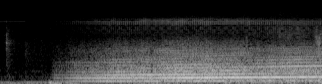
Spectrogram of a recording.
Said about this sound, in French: Puis, dans la nuit, très tard, il prend sa voiture pour aller à Charbonnières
